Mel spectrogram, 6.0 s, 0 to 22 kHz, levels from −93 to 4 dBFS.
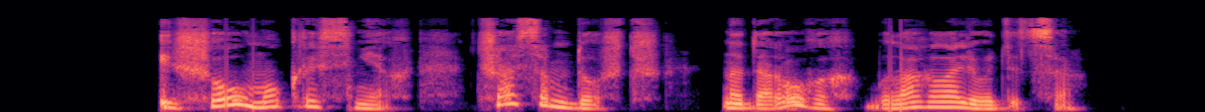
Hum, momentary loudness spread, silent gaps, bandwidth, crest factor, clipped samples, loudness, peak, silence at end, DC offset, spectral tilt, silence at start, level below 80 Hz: none; 11 LU; 3.51-3.60 s; 11.5 kHz; 16 dB; under 0.1%; -15 LUFS; 0 dBFS; 0.65 s; under 0.1%; -5 dB/octave; 0.8 s; -50 dBFS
